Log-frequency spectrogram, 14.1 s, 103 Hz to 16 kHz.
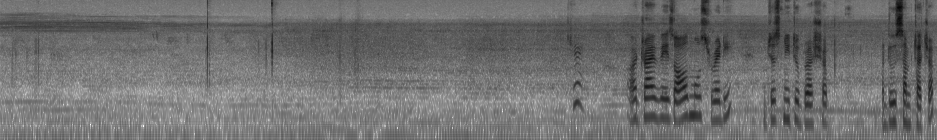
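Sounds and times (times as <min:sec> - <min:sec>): steady low hum: 0:00.0 - 0:14.0
sharp clicks: 0:03.0 - 0:04.2.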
